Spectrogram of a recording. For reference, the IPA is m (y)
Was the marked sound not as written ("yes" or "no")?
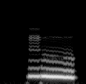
yes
